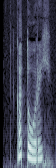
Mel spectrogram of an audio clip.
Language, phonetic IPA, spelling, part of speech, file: Russian, [kɐˈtorɨj], который, pronoun, Ru-который.ogg
- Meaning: 1. what, which (among a specific series) 2. which, that, who, whom 3. not the first, more than one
